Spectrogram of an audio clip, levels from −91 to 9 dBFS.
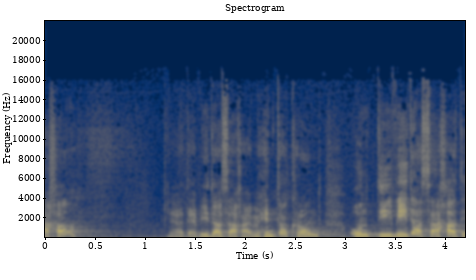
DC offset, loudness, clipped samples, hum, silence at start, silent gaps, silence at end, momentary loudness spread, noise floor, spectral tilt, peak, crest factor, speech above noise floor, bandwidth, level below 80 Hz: under 0.1%; -22 LUFS; under 0.1%; none; 0 s; none; 0 s; 13 LU; -53 dBFS; -5 dB/octave; -4 dBFS; 18 dB; 32 dB; 16.5 kHz; -58 dBFS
